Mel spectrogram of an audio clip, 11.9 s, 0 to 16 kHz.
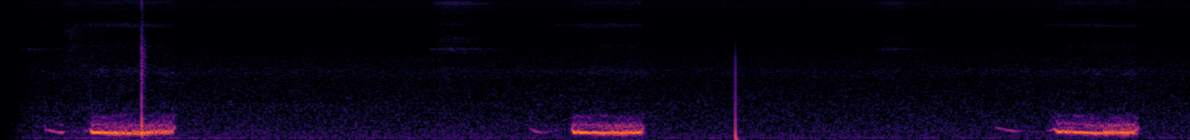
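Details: Soft, regular snores about 12 a minute, each a short buzzing breath in with quiet pauses between, from a sleeping cat; snoring.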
